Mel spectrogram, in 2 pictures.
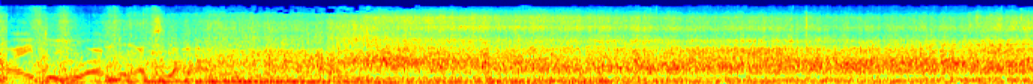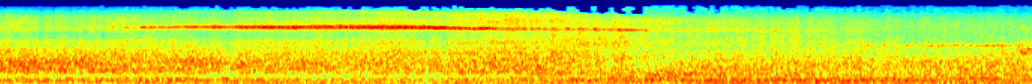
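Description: A bus engine rumbles loudly close by as it drives along the road.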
